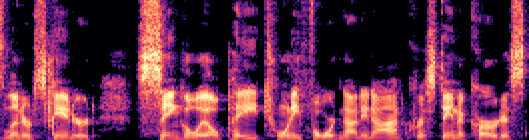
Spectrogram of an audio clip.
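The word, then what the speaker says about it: Lynyrd Skynyrd: And then we have one Leonard Skard pronounced Leonard Skard single LP $24.99.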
